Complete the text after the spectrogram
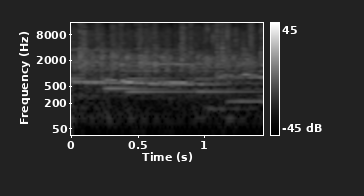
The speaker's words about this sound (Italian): Applausi, applausi, che facciamoci sentire.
